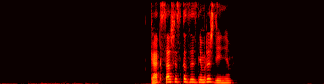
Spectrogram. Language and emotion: Russian, positive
